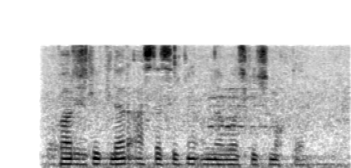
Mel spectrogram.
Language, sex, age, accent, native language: Uzbek, male, 18-24, Jizzax, Uzbek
